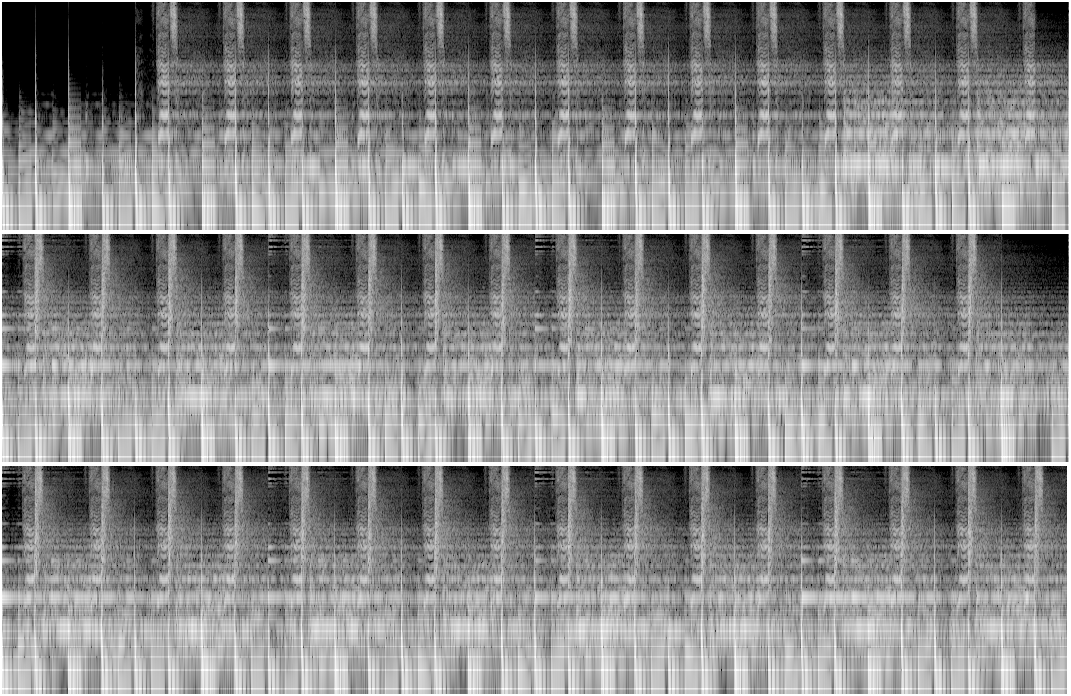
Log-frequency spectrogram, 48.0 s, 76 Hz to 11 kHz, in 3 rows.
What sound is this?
Electronic dance loop 02.
Synths:Ableton live ,Reason,Silenth1.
